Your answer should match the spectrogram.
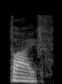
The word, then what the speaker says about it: Fife: somewhat distinct from 4 5 is pronounced with a second F because the normal pronunciation with a V is easily confused with fire a command to shoot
